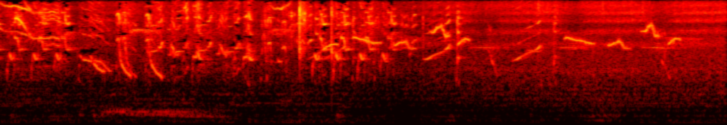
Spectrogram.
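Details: Sooty-headed bulbul, known locally as kutilang, recorded near home: busy cluster of slurred chirps and whistles at first, thinning into a few spaced, fluting notes, with steady background hiss.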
